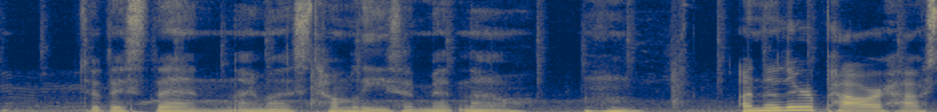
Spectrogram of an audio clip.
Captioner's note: laughs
